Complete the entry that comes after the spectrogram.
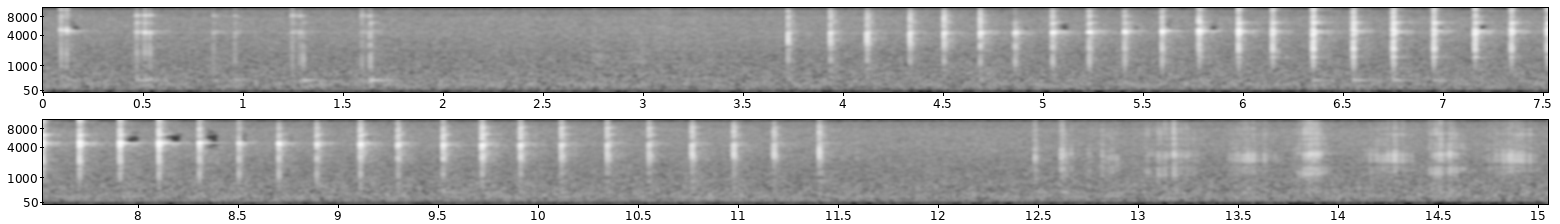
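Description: An empty, medium-sized clear glass carafe, hollow and held upside down, is tapped with a pink plastic straw and with fingernails. A few sparse taps give way to a quick, steady run of bright, short clinks with a high ringing tone, and the run thins into softer, scattered taps at the end.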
